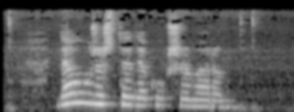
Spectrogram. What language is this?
Western Mari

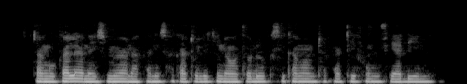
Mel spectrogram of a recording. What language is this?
Swahili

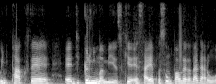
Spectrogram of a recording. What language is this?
Portuguese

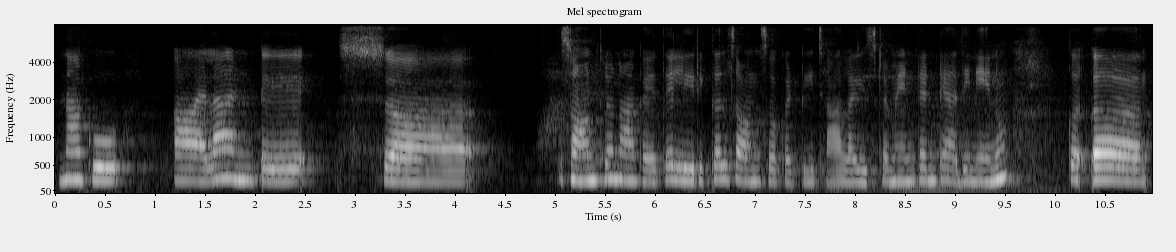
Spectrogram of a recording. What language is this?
Telugu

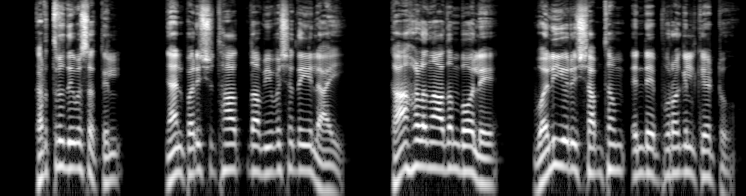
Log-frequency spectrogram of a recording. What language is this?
Malayalam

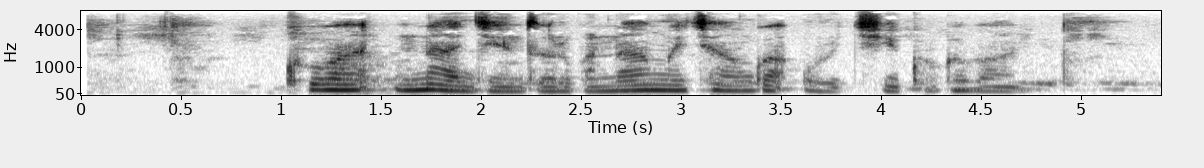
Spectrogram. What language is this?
Kinyarwanda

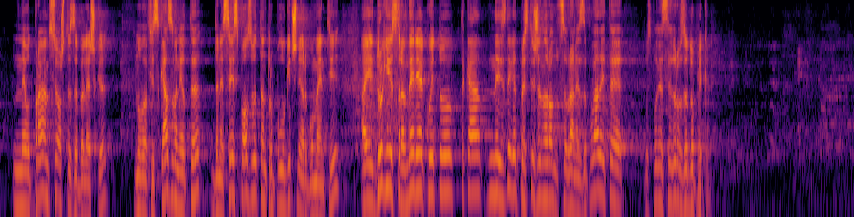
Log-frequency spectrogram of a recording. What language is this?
Bulgarian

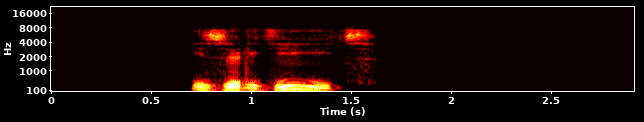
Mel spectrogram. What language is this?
Kabyle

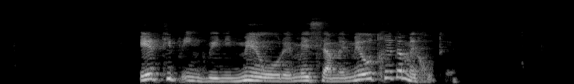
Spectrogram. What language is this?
Georgian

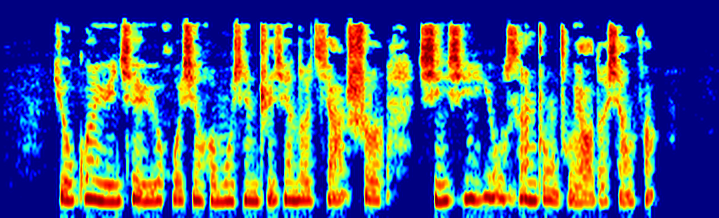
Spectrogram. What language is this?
Chinese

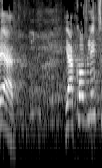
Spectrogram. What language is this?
Hebrew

